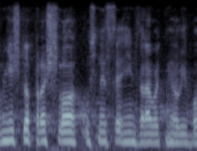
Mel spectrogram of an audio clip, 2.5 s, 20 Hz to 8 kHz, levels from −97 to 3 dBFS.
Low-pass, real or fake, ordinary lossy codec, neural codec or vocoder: 7.2 kHz; fake; Opus, 24 kbps; codec, 44.1 kHz, 3.4 kbps, Pupu-Codec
